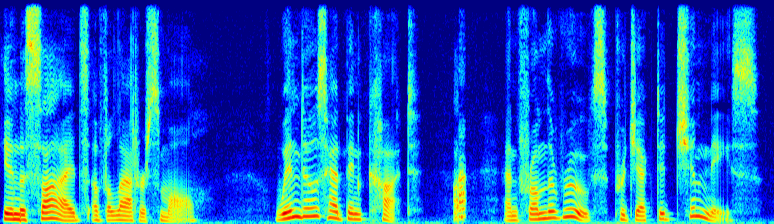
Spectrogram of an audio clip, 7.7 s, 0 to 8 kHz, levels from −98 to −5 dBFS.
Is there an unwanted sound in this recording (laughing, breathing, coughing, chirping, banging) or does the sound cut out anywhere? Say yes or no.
yes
